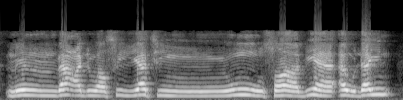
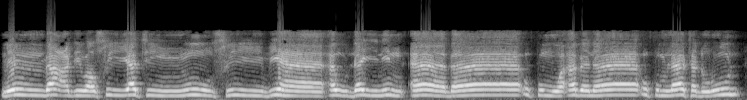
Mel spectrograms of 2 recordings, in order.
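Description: First: Said in the usual way. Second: يوصي with a clear kasra on ص, slow; kasra on ṣād. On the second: Shown as a demonstration. Teacher demonstrating al-Duri's kasra on the ṣād, slow recitation. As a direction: make the ص of يوصي an i, drawn out. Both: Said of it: "بكسر الصاد".

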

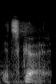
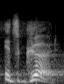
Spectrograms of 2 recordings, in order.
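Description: First: It's good, barely said, trailing off. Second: Said in the usual way. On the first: Real, not acted. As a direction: lower and softer, fading away.

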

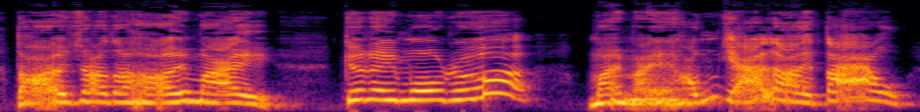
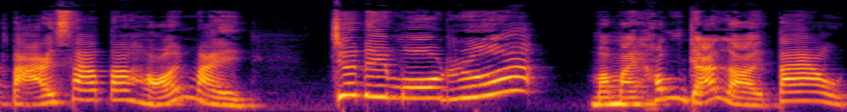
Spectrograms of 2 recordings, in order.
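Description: First: Lightly hammed-up giant spirit, a touch more threatening; more menacing ghost voice. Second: A hint of a looming forest spirit growling the question; booming ghost voice. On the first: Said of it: "cái giọng nói của ổng càng thấy ghê nữa, nó ồm ồm". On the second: Giant ghost in the forest questions the frightened man, mild booming menace. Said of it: "ổng nói cái giọng nghe thấy ghê lắm, nghe nó ồm ồm".

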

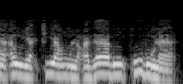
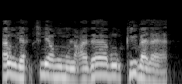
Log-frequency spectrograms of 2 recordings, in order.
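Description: First: Said in the usual way. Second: قبلا with i then a, "qibala"; kasra, then fatha. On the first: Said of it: "قرأ قالون بكسر القاف". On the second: Shown as a demonstration. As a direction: say قبلا as qi-ba-laa. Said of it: "بكسر القاف وفتح الباء هكذا".

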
